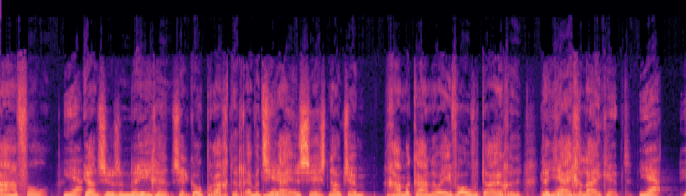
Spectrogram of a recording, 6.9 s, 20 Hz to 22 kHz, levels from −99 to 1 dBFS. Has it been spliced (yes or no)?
no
